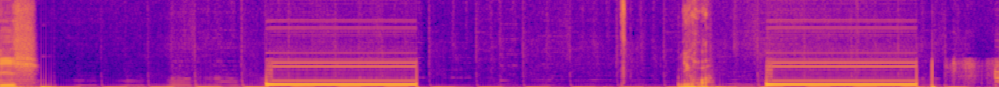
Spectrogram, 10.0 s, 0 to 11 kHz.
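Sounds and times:
speech: 0:00.0 - 0:00.4
telephone line tone during a callback: 0:02.7 - 0:04.2, 0:07.7 - 0:09.2.

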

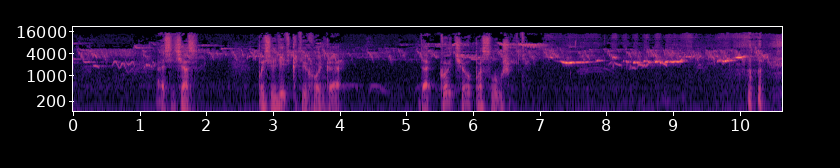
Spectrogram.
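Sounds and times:
speech: 0:01.2 - 0:02.0, 0:02.8 - 0:04.1, 0:05.2 - 0:06.7
person whistling birdlike trills to call birds into song: 0:06.7 - 0:10.6.

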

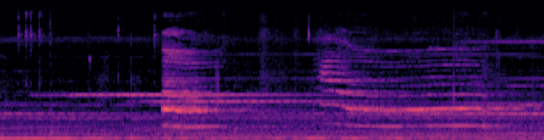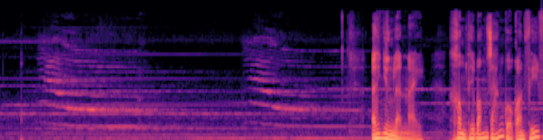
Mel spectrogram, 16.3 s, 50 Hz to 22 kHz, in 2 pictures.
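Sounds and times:
steady low hum: 0:00.0 - 0:16.3
wild cats yowling mournfully at night: 0:04.8 - 0:07.7, 0:08.5 - 0:13.7
speech: 0:13.8 - 0:16.3.

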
